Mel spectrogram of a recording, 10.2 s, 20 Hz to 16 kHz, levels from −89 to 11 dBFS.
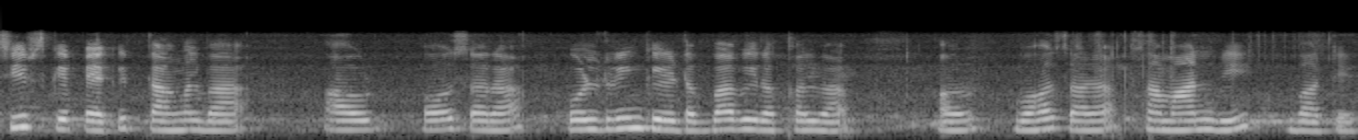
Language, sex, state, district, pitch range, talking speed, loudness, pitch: Bhojpuri, female, Bihar, East Champaran, 205-230 Hz, 125 wpm, -18 LUFS, 215 Hz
